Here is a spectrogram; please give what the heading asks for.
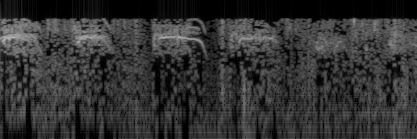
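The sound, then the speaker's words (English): Galapagos penguin chicks calling inside rocky lava tubes, giving repeated high, thin whistling peeps in a steady run of calls with no other voices. “Here, a very different kind of animal can be found in the rocky tubes. The chicks of Galapagos penguins.”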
